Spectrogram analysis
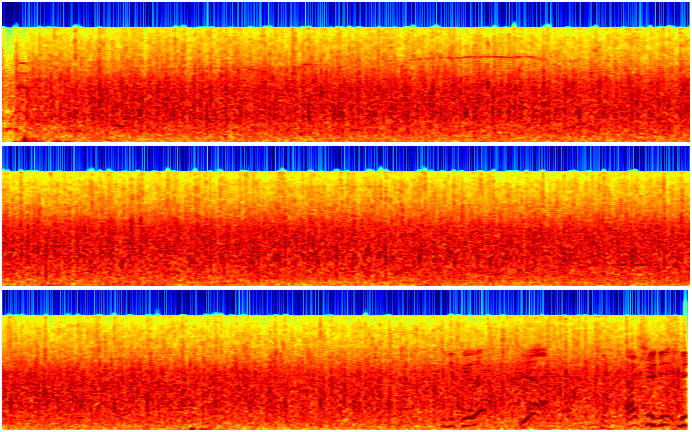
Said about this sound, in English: This is the first time I felt applause on the vest. It's nice. It's like a massage.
